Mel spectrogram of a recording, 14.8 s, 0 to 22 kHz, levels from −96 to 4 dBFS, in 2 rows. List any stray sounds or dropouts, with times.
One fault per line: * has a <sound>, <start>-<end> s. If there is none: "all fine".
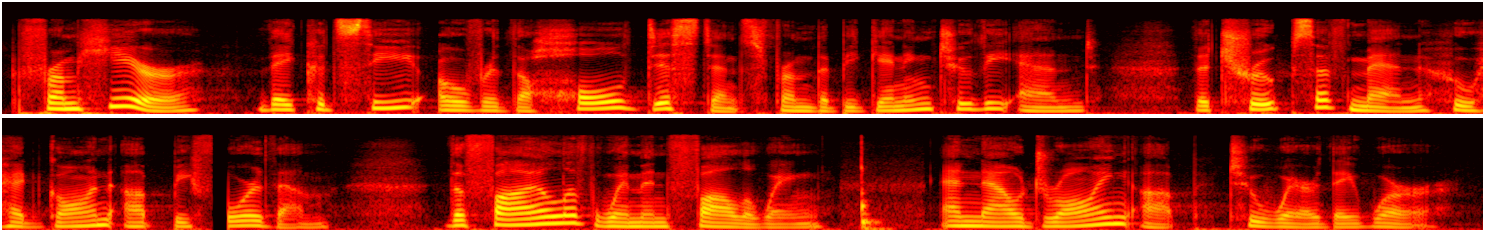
* has a dropout, 8.5-8.5 s
* has a thud, 11.7-11.9 s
